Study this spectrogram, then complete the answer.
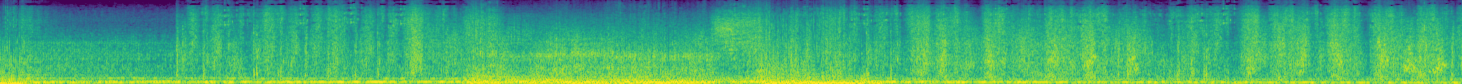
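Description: Footsteps thud and scrape over rubble.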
